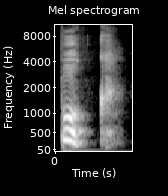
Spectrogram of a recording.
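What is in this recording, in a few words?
"book", English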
